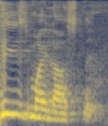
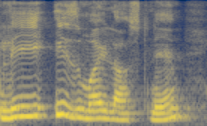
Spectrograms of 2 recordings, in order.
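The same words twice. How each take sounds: First: The words are said fast and linked together. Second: The words are said slowly and separately. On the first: The speaker calls it right. "He says ... They're speaking fast" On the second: The speaker calls it wrong. "He's not saying"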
